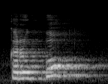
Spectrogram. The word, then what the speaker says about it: kerupuk: Kerupuk, kerupuk, ke, whether with E here, in English is E, but in Indonesian is E. Kerupuk, kerupuk, or without the E, we pronounce it, but the formal way to write it is with this E, or in English E. Kerupuk or kerupuk.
